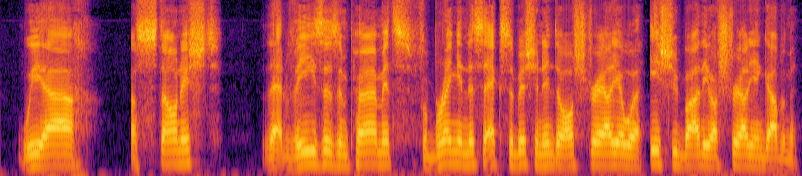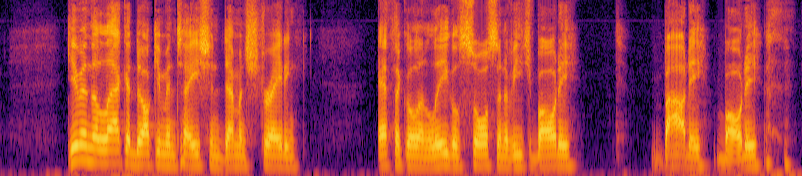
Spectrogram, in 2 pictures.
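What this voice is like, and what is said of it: Put-on Australian accent. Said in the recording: “I just want to work on my Australian accent.”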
